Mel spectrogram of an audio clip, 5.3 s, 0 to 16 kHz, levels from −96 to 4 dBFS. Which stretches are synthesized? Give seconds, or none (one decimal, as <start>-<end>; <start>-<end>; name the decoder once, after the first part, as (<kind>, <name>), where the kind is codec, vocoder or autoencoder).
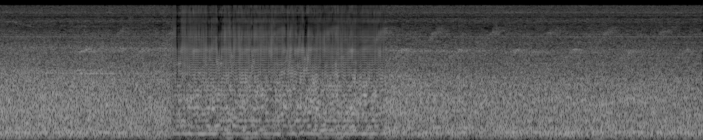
1.3-2.9 (vocoder, BigVGAN v2)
